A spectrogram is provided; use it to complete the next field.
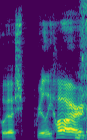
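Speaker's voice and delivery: forced through clenched teeth. Recounting the delivery, the speaker quotes the nurses, speaking through gritted teeth. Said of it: "kind of through gritted teeth".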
